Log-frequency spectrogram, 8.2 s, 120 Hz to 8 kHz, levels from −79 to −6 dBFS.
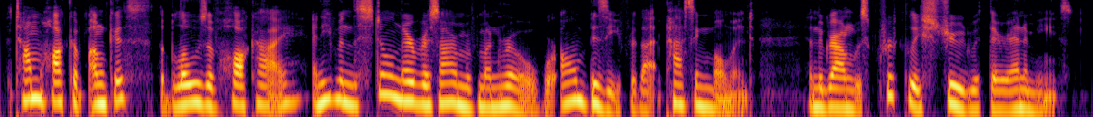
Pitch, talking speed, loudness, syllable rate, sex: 185 Hz, 235 wpm, -18 LUFS, 6.2 syllables/s, female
